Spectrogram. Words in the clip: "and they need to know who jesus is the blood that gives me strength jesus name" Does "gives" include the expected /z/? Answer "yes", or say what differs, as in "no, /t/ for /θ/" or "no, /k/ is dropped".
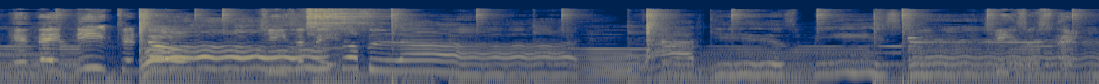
yes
